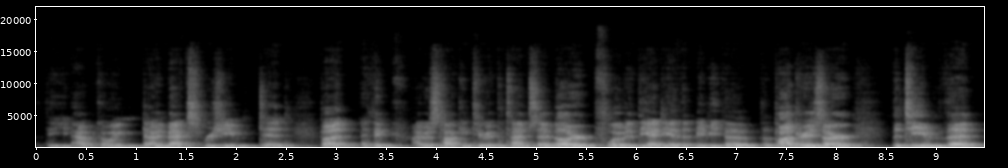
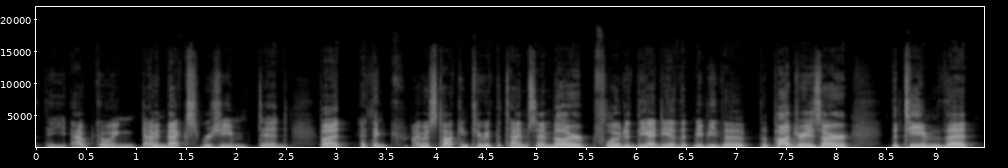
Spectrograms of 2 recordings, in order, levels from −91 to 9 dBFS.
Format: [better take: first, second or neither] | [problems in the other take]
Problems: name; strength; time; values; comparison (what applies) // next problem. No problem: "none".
second | off-mic speech; far // room echo; slight; dies away in 0.5 s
